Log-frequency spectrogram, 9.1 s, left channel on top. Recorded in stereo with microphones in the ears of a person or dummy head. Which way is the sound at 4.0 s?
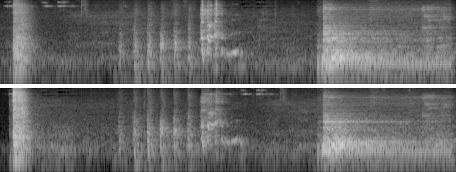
65° left (ahead or behind).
